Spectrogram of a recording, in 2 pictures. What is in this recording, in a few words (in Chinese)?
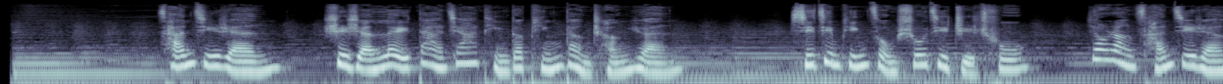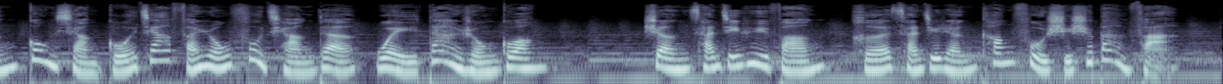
女, 党政专题, 智慧助残, 正式稳重; 大气稳重; 成熟知性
